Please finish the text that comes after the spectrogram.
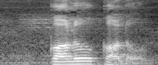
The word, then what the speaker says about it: কল কল: তো এগুলো আসলে বিশেষণ রূপে ব্যবহৃত হয় এবং তার শেষে অ থাকে বানানে অ থাকে। কিন্তু উচ্চারণের সময় এর উচ্চারণ হবে ওকারান্তে।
